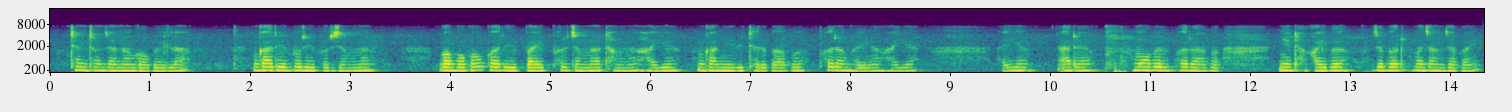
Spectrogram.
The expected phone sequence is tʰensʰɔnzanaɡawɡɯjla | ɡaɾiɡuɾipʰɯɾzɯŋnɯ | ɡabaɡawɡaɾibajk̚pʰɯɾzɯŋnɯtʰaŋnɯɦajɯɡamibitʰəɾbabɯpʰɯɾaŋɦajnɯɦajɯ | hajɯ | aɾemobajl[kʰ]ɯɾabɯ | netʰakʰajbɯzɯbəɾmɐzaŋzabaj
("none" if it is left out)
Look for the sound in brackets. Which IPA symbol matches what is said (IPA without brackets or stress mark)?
pʰ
